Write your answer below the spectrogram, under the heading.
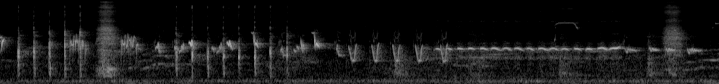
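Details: Greater green leafbird with a big body, singing as a lure for birds that will not sing: rapid clicking chirps giving way to a long steady whistled tone, then sharp bursts of noise at the end.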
